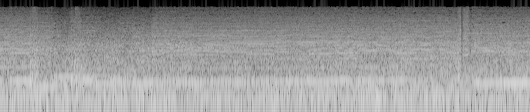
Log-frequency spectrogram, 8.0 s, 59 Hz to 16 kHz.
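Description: Race cars in Gran Turismo 7 at Circuit de Sainte-Croix, one following closely behind another, give a steady, continuous engine drone with shifting pitch throughout. No one speaks.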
